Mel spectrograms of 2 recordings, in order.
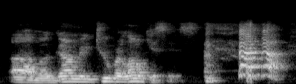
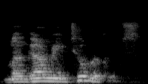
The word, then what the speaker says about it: Montgomery tubercles: I called them Montgomery tuberlocuses. I said Montgomery tuberlocuses. But guess what? Since nobody pronounced Montgomery tubercles.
